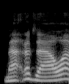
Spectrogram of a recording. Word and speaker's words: Matt Ozawa: Matt Ozawa.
